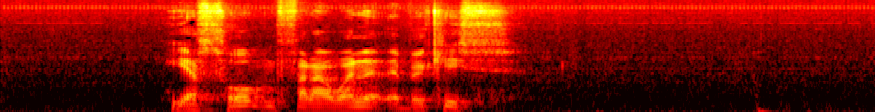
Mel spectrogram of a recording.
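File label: "fir", Scottish slang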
